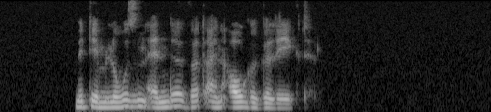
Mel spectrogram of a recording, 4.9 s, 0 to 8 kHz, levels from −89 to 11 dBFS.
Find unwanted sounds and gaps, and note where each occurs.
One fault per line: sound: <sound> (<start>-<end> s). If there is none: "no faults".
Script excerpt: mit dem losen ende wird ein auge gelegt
no faults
